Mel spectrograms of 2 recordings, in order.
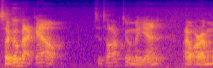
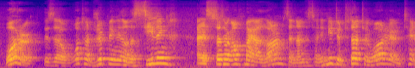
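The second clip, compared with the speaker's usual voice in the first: neighbor's voice; 10 semitones higher than usual. Retold or imitated. Imitating the panicked neighbor shouting about water dripping. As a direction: play the frantic neighbor at the door, pitched up and pushing. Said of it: "I'm trying to do his voice".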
